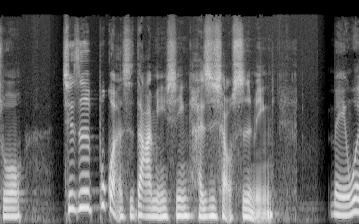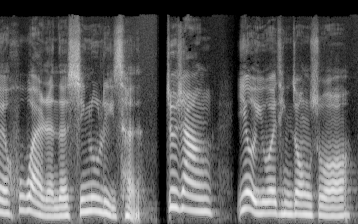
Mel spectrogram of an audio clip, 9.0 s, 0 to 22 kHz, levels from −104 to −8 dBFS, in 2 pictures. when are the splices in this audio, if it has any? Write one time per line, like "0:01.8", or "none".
0:06.5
